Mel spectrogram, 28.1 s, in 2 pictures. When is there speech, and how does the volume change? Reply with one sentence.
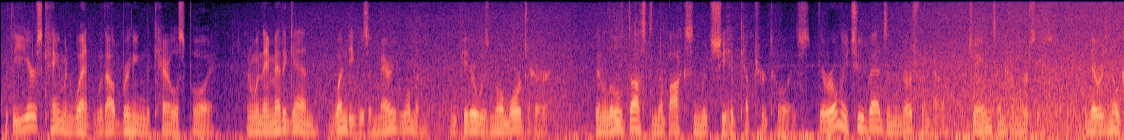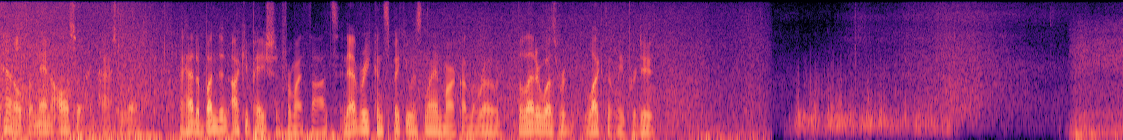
You can hear the speech from 0.1 to 22.2 s, at a steady volume.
